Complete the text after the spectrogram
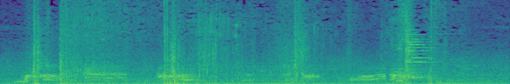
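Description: Punches and blasts thud and crack in a video game fight.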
